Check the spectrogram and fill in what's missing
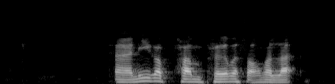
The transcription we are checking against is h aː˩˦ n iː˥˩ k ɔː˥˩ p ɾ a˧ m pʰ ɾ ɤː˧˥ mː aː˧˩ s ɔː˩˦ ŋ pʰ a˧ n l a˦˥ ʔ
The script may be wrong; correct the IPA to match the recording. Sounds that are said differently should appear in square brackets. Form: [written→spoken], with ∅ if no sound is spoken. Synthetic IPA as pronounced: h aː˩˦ n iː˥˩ k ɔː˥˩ [p→pʰ] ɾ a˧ m pʰ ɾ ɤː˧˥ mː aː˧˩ s ɔː˩˦ ŋ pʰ a˧ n l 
